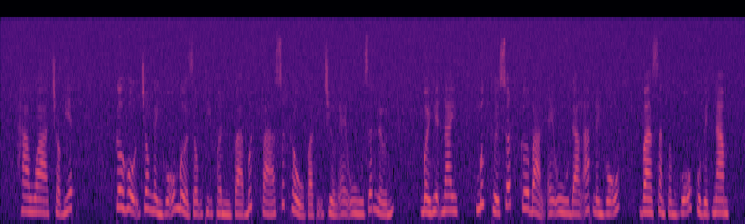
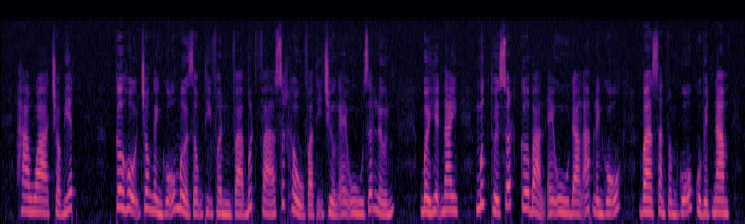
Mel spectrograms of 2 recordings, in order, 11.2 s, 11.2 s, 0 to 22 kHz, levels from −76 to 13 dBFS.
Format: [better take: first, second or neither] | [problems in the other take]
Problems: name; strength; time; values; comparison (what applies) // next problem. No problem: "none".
second | hiss; loud; throughout; 6 dB below the speech; faint in the second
